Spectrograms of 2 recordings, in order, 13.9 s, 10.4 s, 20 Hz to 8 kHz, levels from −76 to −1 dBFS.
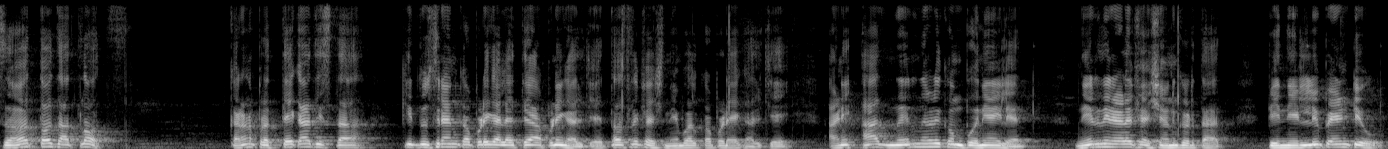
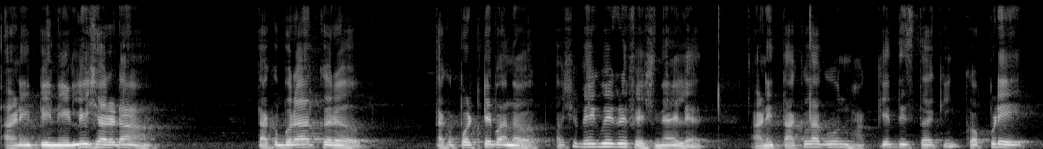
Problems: none marked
